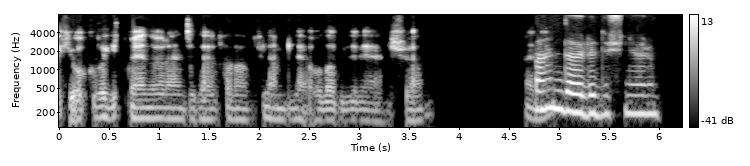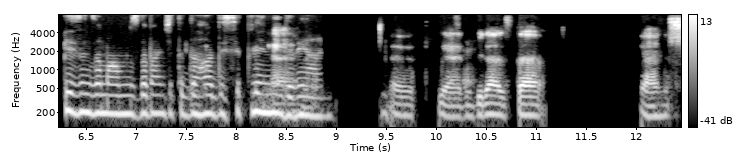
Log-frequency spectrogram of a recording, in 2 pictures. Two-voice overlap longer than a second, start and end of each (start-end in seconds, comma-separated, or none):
none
